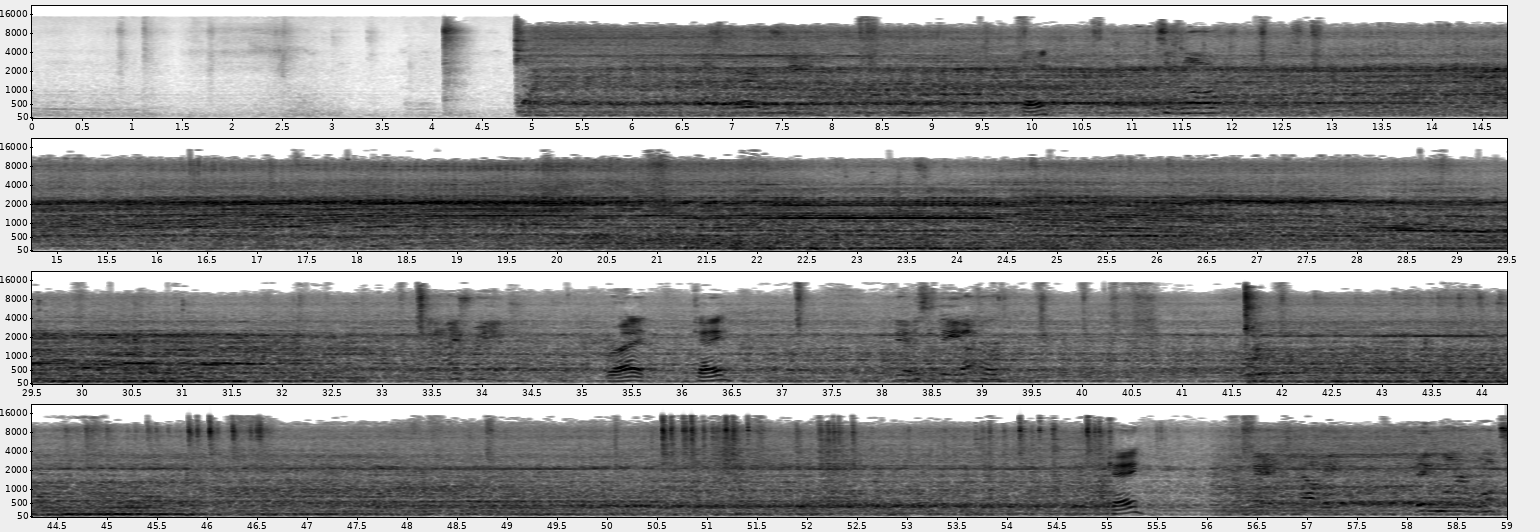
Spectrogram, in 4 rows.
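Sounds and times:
electric motors humming and whining: 4.8 - 59.0.

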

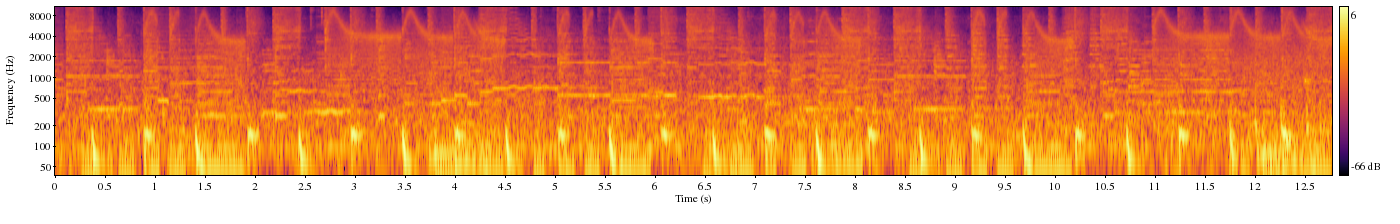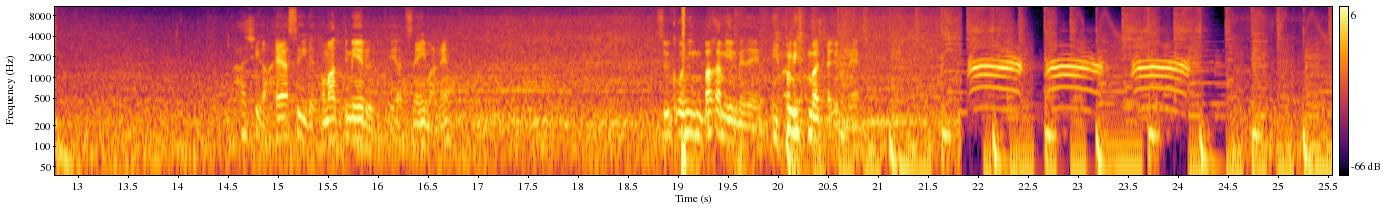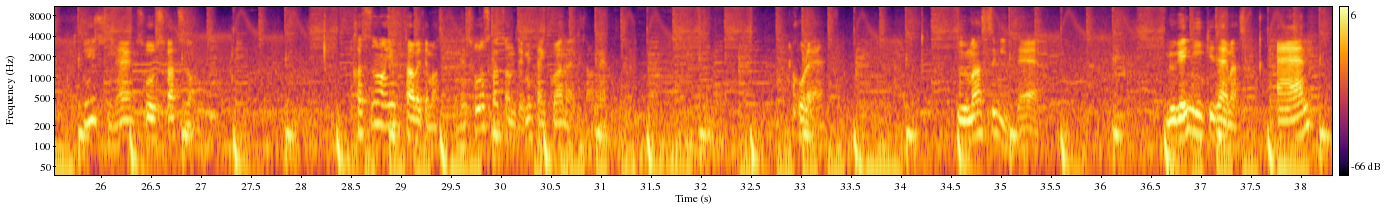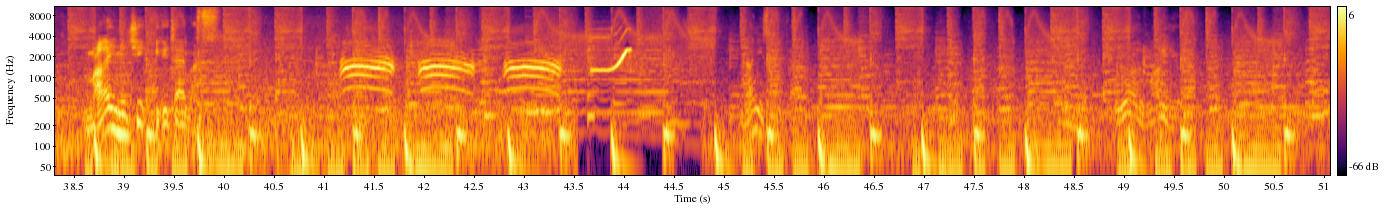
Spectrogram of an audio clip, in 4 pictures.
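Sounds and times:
background music with beat: 0.0 - 12.8, 19.7 - 51.0
crow cawing sound effect: 21.8 - 24.3, 41.0 - 44.1
short rising whistle: 43.6 - 44.3.

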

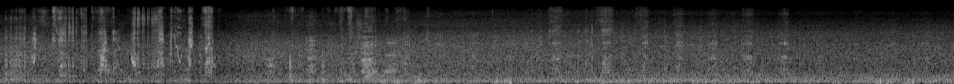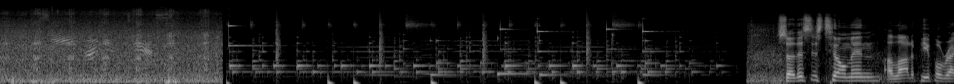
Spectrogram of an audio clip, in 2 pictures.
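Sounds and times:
dog scraping rubber pad: 0.0 - 4.2
beach background noise: 0.0 - 11.8, 17.0 - 19.0
faint voices: 9.9 - 11.4.

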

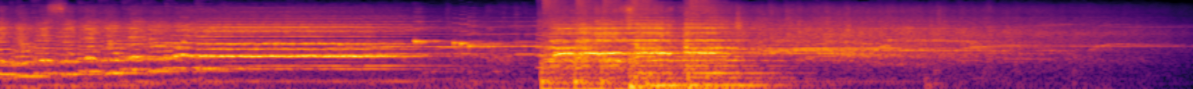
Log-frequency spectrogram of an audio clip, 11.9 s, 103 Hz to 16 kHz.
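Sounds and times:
choir and band final chord: 5.4 - 8.2.

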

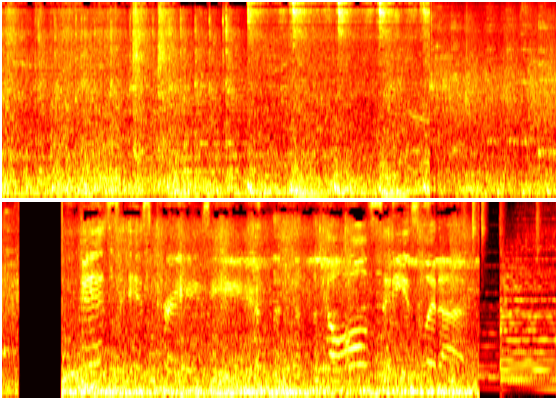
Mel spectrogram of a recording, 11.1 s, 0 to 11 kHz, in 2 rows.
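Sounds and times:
snare drums playing: 0.0 - 5.0
crowd voices: 0.0 - 10.4.

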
